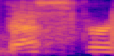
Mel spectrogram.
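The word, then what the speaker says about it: VSEPR: the 3D structure we will eventually get to Vesper Theory which is spelled the supper but pronounced Vesper which stands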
